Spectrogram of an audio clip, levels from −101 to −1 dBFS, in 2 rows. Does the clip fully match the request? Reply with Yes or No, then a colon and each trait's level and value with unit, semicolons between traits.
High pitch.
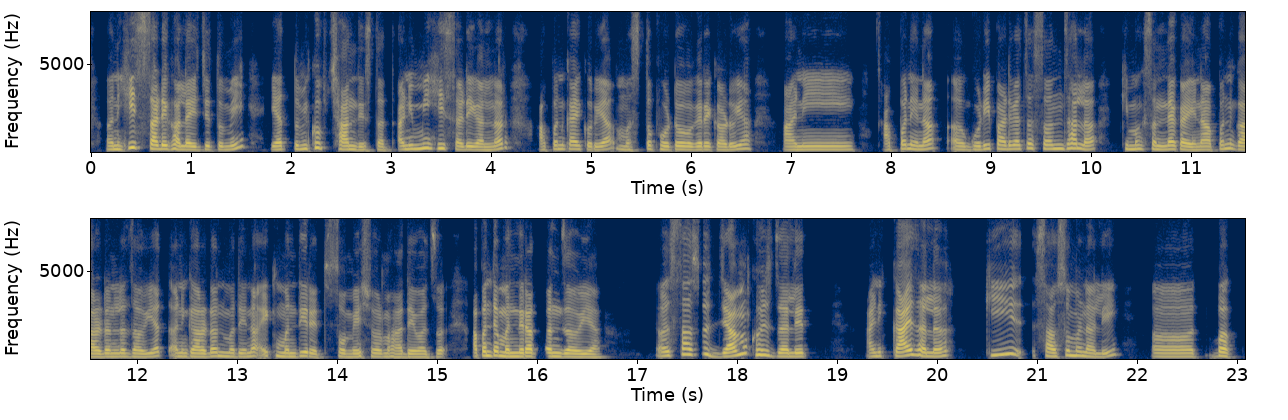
Yes: high, 195 Hz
